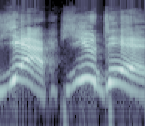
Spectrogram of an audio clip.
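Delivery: mock stubborn, heated, angry yelling insistence. Retelling an argument with a man who denied hitting someone, retelling an angry yell. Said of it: "I'm like hurting my voice yelling like this".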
